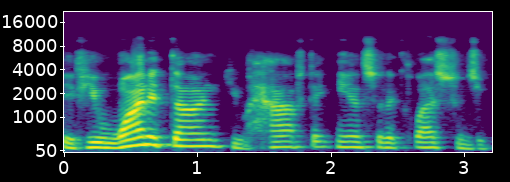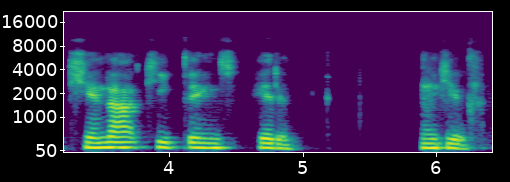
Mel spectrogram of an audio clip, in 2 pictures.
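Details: Adult speaker; normal voice.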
